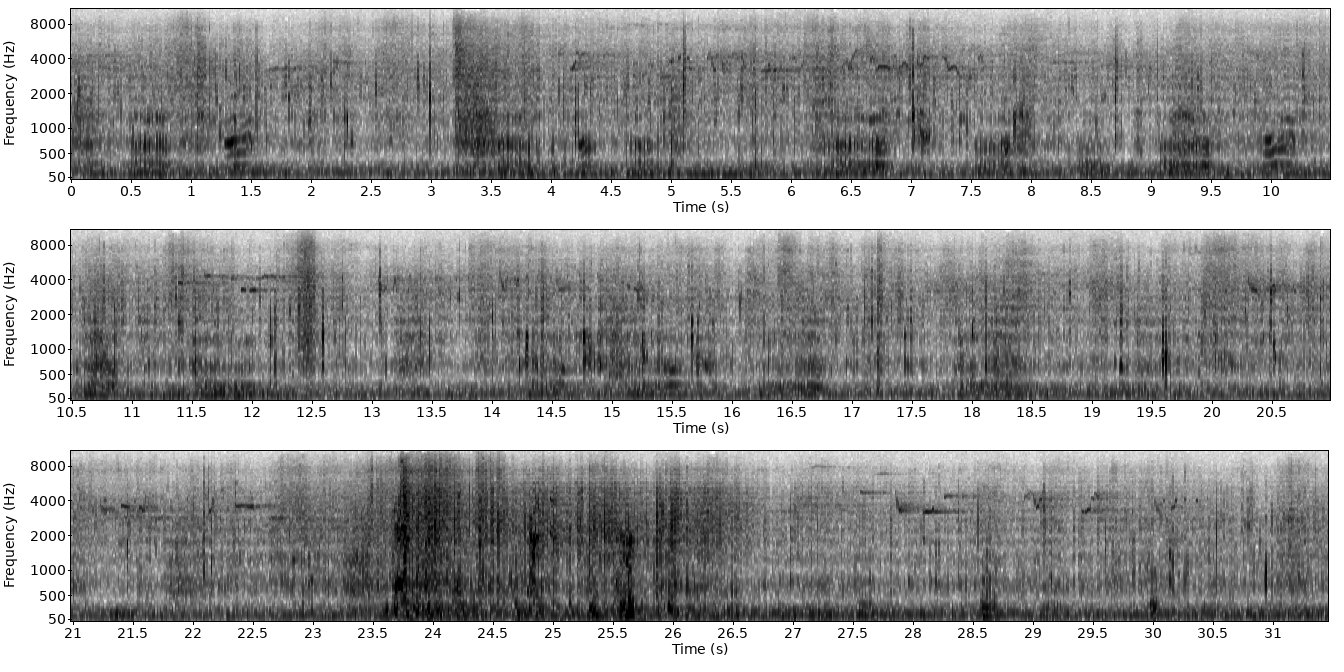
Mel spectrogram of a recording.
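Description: A herd of wild boar feeding, with continuous grunting and snuffling, and a louder, harsher outburst as they scuffle over food about three quarters of the way through.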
